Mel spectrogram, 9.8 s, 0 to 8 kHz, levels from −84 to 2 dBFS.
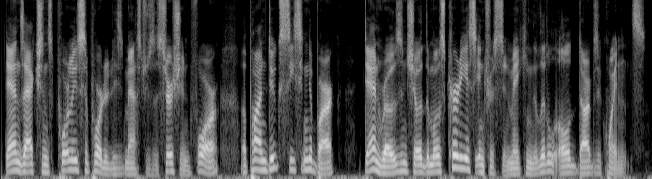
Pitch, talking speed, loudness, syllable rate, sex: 120 Hz, 170 wpm, -20 LUFS, 5.4 syllables/s, male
